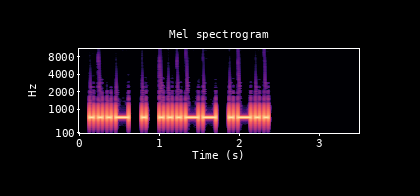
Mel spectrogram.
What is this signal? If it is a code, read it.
Morse code, heard as a keyed tone, about 22 wpm, 700 Hz. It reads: VE3L
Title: DXCC-100 Call Signs - 4 Characters - Repeated 2x - 22wpm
